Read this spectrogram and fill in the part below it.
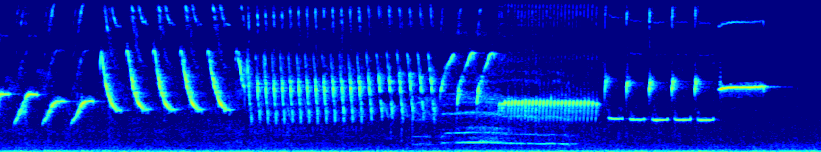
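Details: Belgian canary singing a varied song: repeated rising sweeps, rapid trills, a low pure whistle, then sharp descending notes and a high sustained tone, all clear and loud with little background.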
